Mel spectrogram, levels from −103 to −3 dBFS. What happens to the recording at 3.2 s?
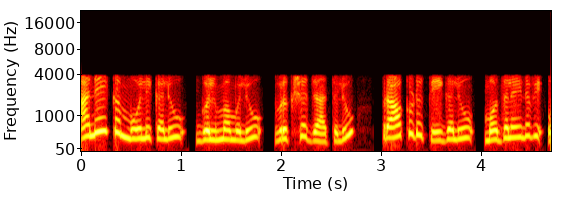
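At 3.2 s the speech carries on intact, with no fault at that moment, only the usual narrow telephone band of the 32 kbit/s G.726 path.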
